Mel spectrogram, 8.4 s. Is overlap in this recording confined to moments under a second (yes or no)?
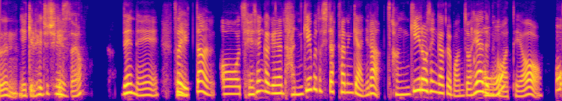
yes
